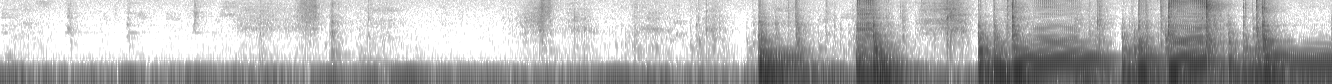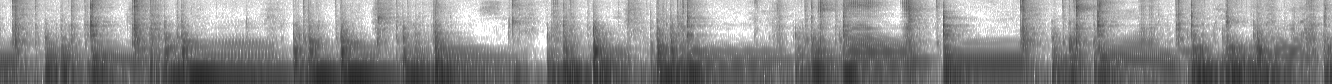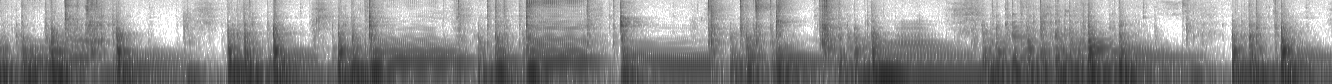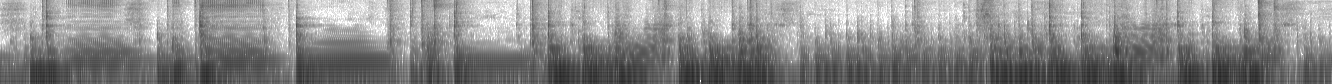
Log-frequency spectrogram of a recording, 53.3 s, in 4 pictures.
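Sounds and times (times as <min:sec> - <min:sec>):
bass sound: 0:09.9 - 0:53.2.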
